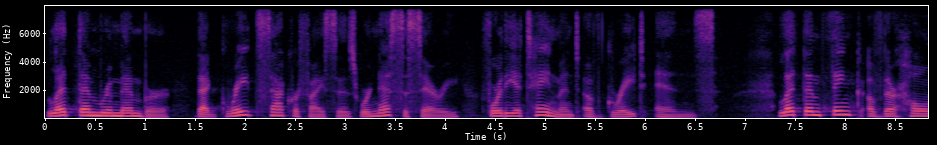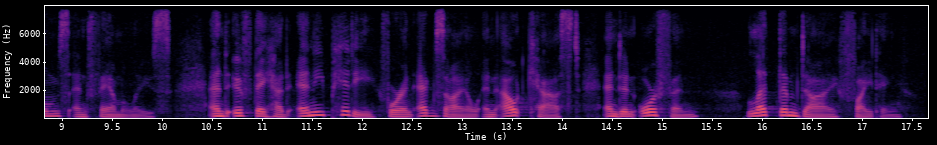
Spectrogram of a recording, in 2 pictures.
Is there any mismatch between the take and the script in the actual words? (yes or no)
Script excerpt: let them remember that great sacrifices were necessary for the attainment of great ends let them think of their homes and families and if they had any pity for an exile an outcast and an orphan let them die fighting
no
